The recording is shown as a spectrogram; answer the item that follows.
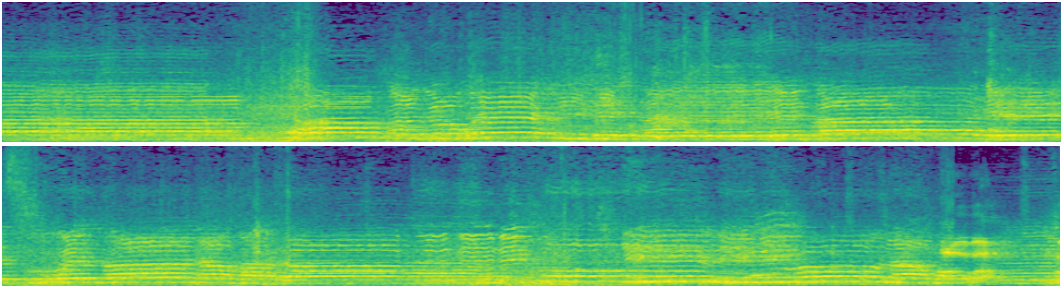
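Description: A choir singing, with long held notes that rise and fall in pitch.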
